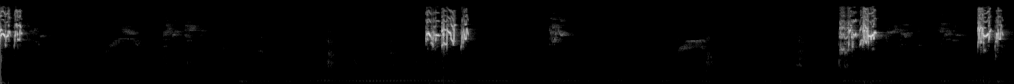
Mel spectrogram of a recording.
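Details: Pair of adult peach-faced lovebirds kept indoors, one with a red face and one with a yellowish white face, calling in loud, rasping chirps spaced several seconds apart, some doubled, with faint quiet twitters in the gaps.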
